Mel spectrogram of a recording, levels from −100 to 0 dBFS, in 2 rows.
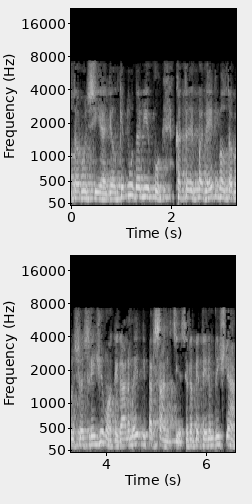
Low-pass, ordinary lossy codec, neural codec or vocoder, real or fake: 7.2 kHz; MP3, 32 kbps; none; real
